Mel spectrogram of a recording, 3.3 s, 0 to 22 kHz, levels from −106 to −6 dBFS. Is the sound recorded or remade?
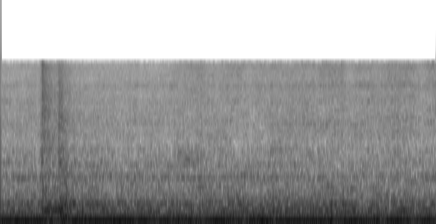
remade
